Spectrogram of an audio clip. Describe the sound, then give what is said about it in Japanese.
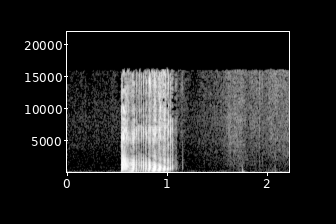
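A fart let out while at work: one buzzy, rasping burst lasting about half a second, fairly loud against near-quiet, then silence. “ちょっとおならが出そうなので出します。”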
